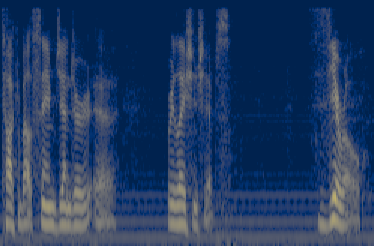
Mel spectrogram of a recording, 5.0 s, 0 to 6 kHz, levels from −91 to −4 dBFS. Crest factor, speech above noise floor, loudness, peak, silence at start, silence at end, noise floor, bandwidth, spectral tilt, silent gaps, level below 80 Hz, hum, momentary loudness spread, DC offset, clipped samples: 24 dB; 25 dB; -40 LUFS; -18 dBFS; 0 s; 0.1 s; -65 dBFS; 5.8 kHz; -4.5 dB/octave; none; -66 dBFS; 60 Hz at -65 dBFS; 18 LU; under 0.1%; under 0.1%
